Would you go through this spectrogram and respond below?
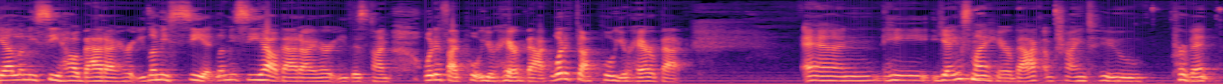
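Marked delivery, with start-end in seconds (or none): none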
